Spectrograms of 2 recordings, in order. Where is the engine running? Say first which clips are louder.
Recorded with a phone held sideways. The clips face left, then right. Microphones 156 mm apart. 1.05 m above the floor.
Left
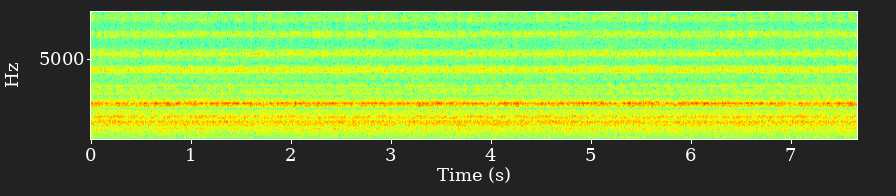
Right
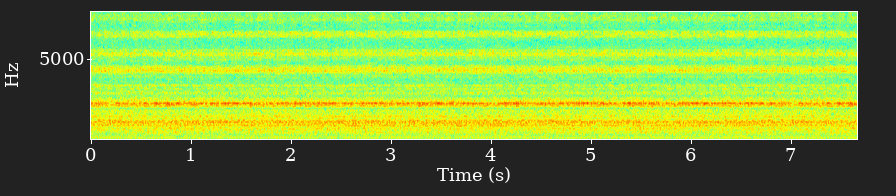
Right 1 dB; 35° right (ahead or behind), 1.3 m.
